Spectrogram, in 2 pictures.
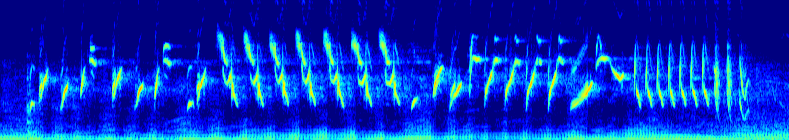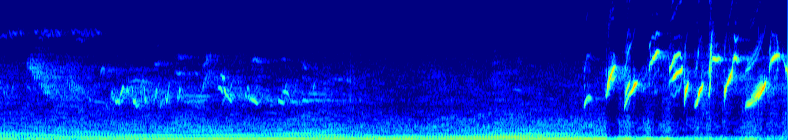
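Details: Goldfinch calling: fast, high, tinkling twitters in tight repeated bursts for three seconds, a short buzzy rattle, a pause with soft chatter, then the bright twittering returns, over a steady low hum.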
